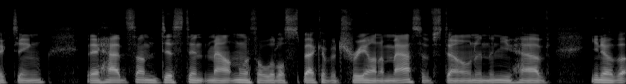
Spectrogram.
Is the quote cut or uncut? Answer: uncut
